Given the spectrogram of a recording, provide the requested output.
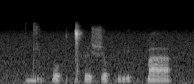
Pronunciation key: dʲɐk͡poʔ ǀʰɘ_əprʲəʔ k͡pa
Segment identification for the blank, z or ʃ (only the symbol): ʃ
